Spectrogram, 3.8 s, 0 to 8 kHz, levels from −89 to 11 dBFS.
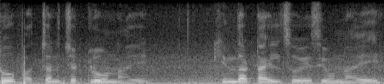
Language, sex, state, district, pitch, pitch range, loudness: Telugu, male, Telangana, Mahabubabad, 125 Hz, 105-130 Hz, -19 LUFS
